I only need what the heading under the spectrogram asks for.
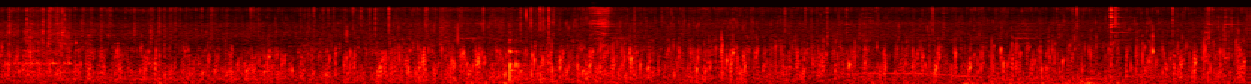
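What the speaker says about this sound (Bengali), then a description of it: "এবারে আমি মাছগুলো ঢেলে দিচ্ছি" Deshi latha fish are tipped into a thin Bengali potato curry that is already boiling, giving a soft, continuous bubbling and simmering with faint splashes, heard close and quiet.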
